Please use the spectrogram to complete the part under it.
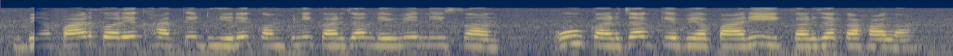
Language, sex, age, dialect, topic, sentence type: Bhojpuri, female, <18, Southern / Standard, banking, statement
